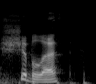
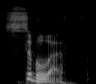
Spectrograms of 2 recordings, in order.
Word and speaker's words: Shibboleth: It turned out that the Ephraimites had grown up pronouncing that word differently, so instead of saying Shibboleth, they would say Sibboleth.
